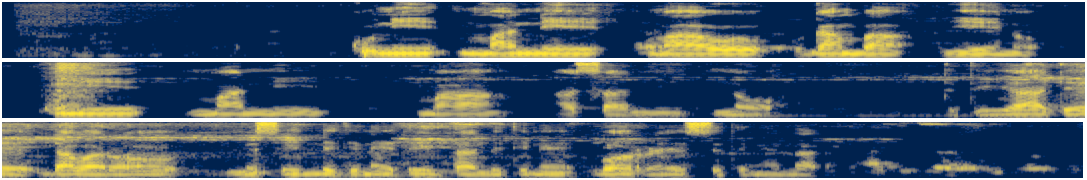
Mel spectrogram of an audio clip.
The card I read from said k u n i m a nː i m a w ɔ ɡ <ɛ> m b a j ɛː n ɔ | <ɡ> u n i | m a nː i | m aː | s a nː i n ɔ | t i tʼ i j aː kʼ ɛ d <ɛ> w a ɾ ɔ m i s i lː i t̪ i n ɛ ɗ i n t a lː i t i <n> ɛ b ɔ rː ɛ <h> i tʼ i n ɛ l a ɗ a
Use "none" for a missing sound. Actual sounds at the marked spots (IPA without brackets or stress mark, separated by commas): a, k, a, n, s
